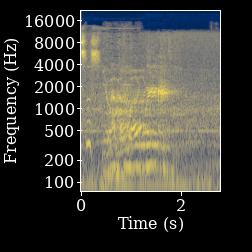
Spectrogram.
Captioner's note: distorted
